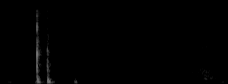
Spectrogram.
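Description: Two sharp clicks of a computer mouse button a fraction of a second apart, followed by a fainter tap.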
